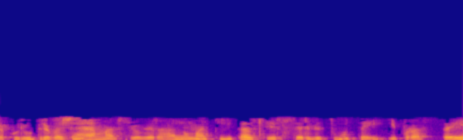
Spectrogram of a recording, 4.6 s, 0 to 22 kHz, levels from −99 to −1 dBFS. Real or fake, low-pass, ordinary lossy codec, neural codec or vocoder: fake; 3.6 kHz; MP3, 16 kbps; codec, 16 kHz in and 24 kHz out, 2.2 kbps, FireRedTTS-2 codec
